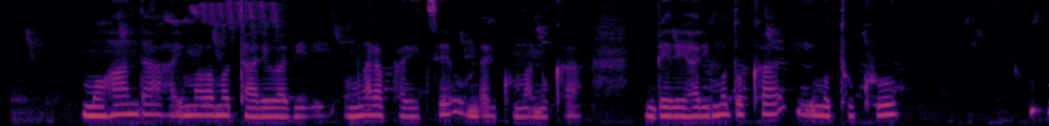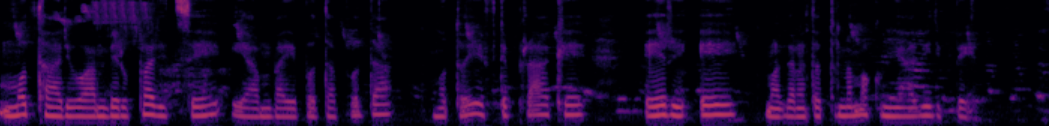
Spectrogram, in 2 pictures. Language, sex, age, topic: Kinyarwanda, female, 25-35, government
